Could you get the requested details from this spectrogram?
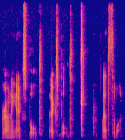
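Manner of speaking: quiet recall, ending in a whisper; muttered to self. Real, not acted. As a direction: talk to yourself as it comes back. Remembers the name under his breath.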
